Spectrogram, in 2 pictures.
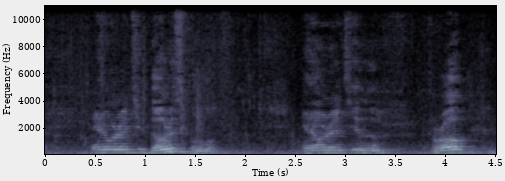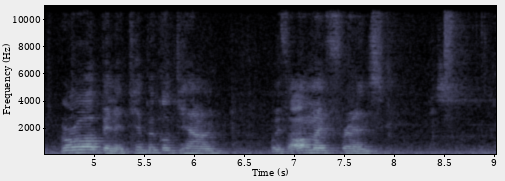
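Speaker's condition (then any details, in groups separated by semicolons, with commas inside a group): Cerebral palsy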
